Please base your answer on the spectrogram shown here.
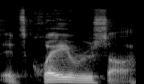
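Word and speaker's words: Qua Russaw: Also, I looked up the pronunciation on Alabama's website. It's Quay Rusaw. Quay. There's like a pronunciation guy. Quay Rusaw.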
